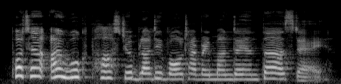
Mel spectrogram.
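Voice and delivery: loud, sharp scornful reply; snapping. A narrator's reading. Malfoy snapping at Harry about his vault, loud and sharp. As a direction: cut him down with scorn. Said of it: "Malfoy snapped".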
